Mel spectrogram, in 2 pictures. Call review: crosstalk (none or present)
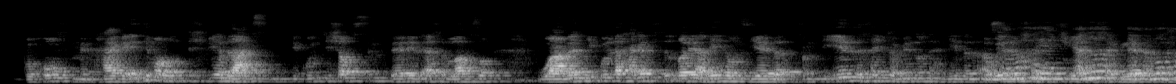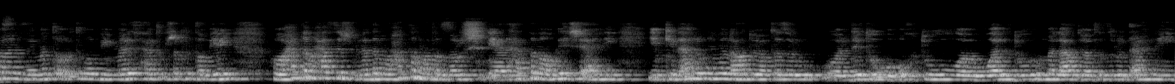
present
